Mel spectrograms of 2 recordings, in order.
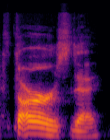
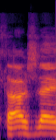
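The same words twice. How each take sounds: First: The R sound after the vowel is pronounced. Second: The R sound after the vowel is dropped. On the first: The speaker's own way of saying it. "we really pronounce our R's over here" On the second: Someone else said it. "he'll be like Thur- Thursday"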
